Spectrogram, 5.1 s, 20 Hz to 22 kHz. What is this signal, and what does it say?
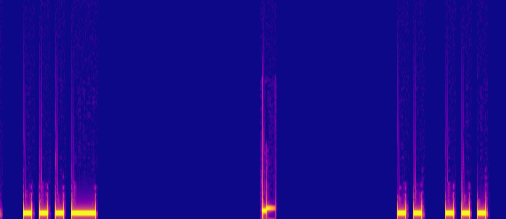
Morse code, heard as a keyed tone, about 15 wpm, 700 Hz. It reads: V I S
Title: Two Challenging Letter-Number Combinations 15wpm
